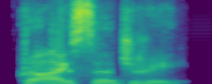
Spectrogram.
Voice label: "cryosurgery", Indian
